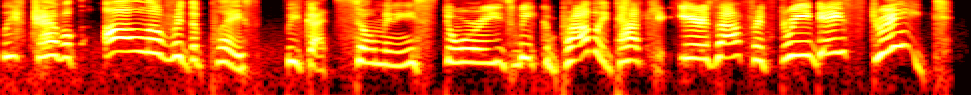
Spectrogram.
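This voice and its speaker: A tiny floating companion creature in a game cutscene, with a very high, squeaky voice that bounces all over the place. She is excitable and boastful and refers to herself in the third person. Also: moderate pace, no room sound, clean studio sound, exaggerated voice. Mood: eager, boastful.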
